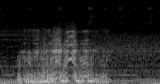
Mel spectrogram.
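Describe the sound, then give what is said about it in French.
A horse whinnies once in a long, wavering, harmonic call that rises and falls, loud and alone with no talk. The horse is on a long overland journey in sweltering heat. “Les chevaux tirent la langue, il fait une chaleur à crever.”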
